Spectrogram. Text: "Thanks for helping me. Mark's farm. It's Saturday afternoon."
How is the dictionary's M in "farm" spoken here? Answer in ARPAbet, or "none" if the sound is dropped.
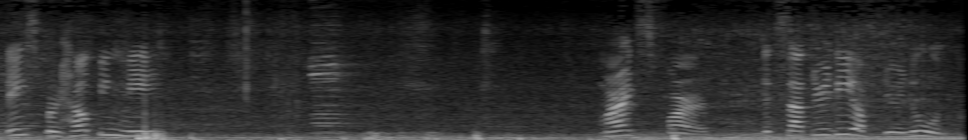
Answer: none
